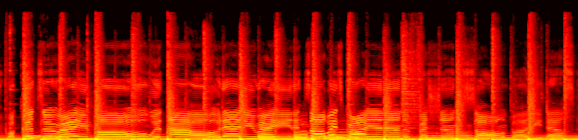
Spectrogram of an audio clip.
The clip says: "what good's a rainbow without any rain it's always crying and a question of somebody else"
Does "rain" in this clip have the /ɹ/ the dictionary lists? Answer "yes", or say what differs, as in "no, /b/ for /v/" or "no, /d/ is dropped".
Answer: no, /w/ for /ɹ/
